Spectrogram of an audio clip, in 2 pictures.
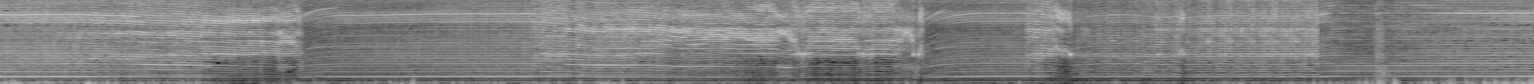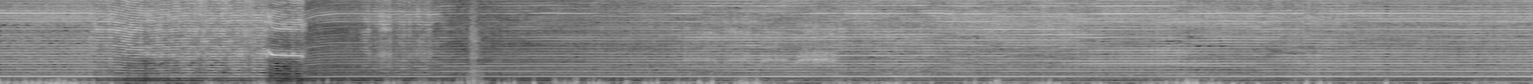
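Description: Power Max handheld mini rotary tool with a small bit running at high speed, a steady high whine. It drops in pitch several times in the first two-thirds as the bit bites into the wooden hull to enlarge a hole, then runs evenly.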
